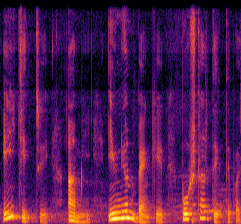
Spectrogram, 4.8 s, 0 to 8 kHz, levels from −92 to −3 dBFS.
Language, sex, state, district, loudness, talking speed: Bengali, male, West Bengal, Jalpaiguri, -17 LUFS, 110 wpm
